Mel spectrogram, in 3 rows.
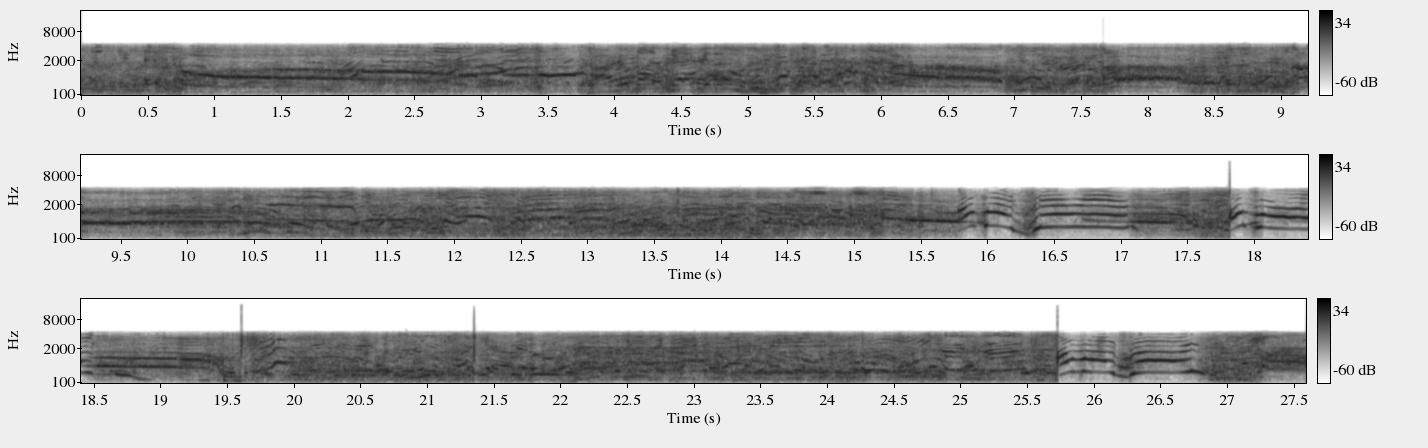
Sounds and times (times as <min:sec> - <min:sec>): Speech: 0:02.2 - 0:07.9, 0:17.8 - 0:27.2.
